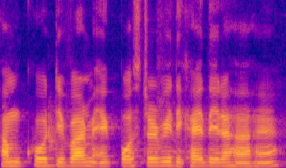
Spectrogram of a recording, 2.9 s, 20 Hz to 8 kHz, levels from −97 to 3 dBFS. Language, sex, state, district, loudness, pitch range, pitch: Hindi, male, Arunachal Pradesh, Lower Dibang Valley, -17 LUFS, 150-165 Hz, 155 Hz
